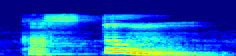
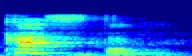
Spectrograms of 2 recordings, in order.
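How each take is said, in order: First: The stress is on the second syllable. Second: The stress is on the first syllable. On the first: The speaker calls it wrong. "you do not say costume" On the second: The speaker calls it right. "The first syllable is being emphasized or is being stressed"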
